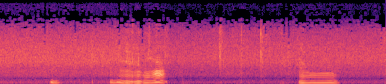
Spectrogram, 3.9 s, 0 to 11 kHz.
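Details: A pair of Iberian lynx recorded 22-09-22 with original sound, giving short harmonic calls: a brief low note, a wavering drawn-out cry rising toward its end, then a steady half-second moan, over quiet background hiss.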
